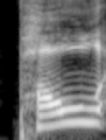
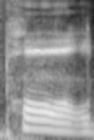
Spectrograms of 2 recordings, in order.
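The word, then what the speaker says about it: Poul: Might be pronounced Paul, but it's spelled P-O-U-L, so I don't know.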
